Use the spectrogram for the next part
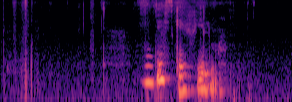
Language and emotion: Russian, sad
